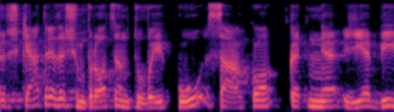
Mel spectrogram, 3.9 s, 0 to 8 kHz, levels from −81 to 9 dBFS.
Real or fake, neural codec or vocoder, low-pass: real; none; 7.2 kHz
